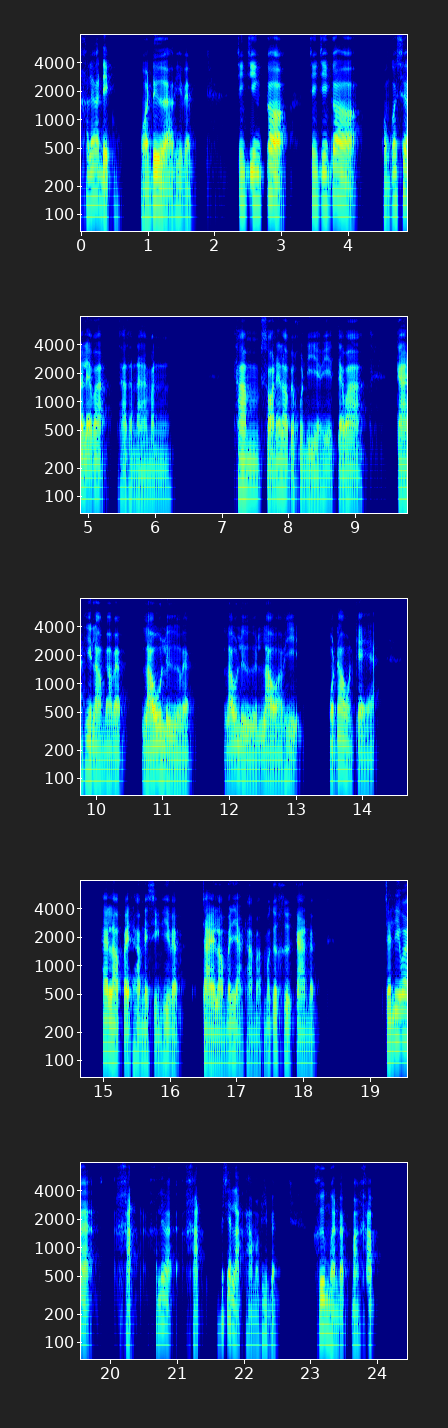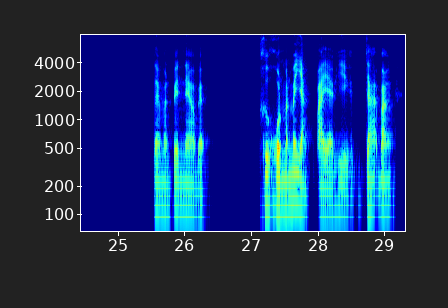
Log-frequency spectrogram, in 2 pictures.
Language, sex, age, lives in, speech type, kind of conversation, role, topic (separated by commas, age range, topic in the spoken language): Thai, male, 20-24, Thailand, conversation, unstructured, none, พิธีกรรมทางศาสนามีความหมายอย่างไรสำหรับคนรุ่นใหม่?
